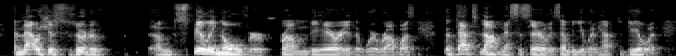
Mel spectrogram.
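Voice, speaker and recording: Speaking at a very fast pace, a man sounds somewhat breathy. His pitch is medium, with ordinary variation. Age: 70s. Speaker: founder of a virtual reality community. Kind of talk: casual chat. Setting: video call.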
